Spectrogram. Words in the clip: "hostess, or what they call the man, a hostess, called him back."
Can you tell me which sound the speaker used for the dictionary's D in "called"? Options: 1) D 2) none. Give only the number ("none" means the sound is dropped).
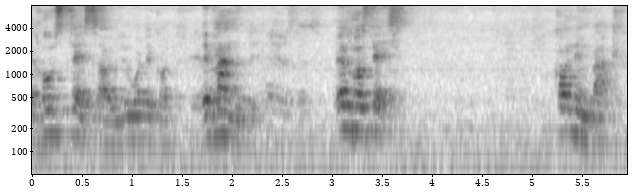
2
